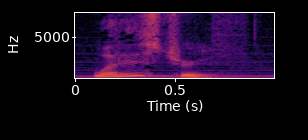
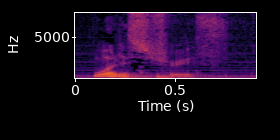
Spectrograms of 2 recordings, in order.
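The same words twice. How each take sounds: First: The question sounds sincere and genuinely curious. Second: The question sounds scornful and dismissive. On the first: The asker really wants to know the answer. "Or I could say it another way" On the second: No answer is expected because there is no truth. "I'm not even interested in your answer"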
